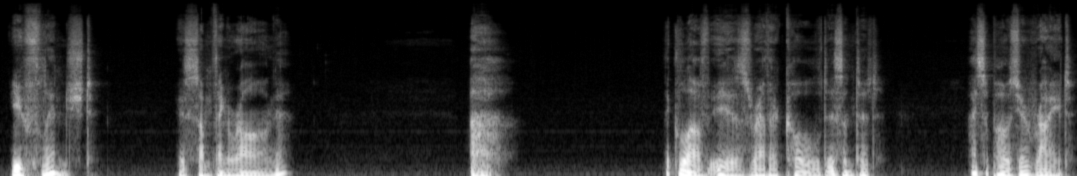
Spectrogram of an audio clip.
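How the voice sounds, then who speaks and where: Slow, very low, menacing mad scientist played by a man. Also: mellow, breathy edge, exaggerated voice. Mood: teasing, clinical. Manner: slow, deliberate, dominant, teasing. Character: obsessive, menacing mad-scientist captor, coolly possessive and seductive. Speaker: voice actor in a roleplay audio. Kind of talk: intimate scripted roleplay addressed to listener.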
